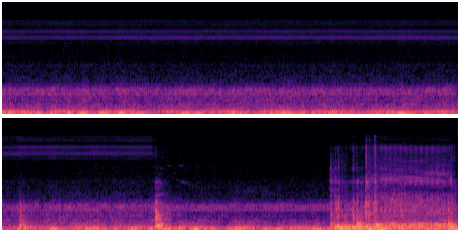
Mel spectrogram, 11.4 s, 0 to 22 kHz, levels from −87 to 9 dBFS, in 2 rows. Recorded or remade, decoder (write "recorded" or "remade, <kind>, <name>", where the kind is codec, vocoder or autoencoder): recorded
